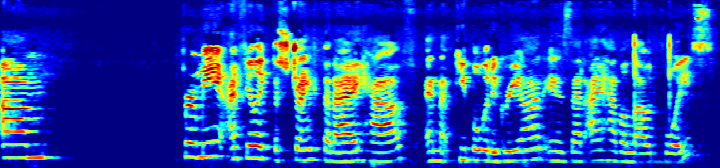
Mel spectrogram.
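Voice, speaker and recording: A woman's voice: a little high, fairly bright tone, muffled recording. Earnest young woman answering interview questions. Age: young adult. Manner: earnest, many "um" fillers; says she talks fast when nervous. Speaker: student interviewee.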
